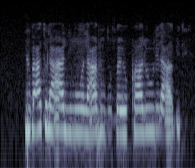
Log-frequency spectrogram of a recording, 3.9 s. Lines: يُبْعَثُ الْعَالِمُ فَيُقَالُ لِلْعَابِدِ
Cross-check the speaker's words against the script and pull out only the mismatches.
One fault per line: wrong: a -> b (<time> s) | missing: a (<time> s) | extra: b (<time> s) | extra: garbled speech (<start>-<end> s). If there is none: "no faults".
extra: وَالْعَابِدُ (1.5 s)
